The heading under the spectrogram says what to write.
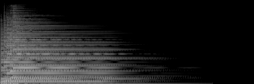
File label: F 7th Suspended 2nd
